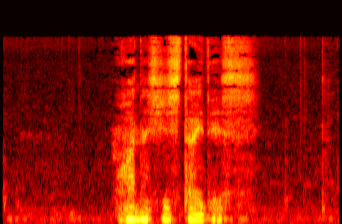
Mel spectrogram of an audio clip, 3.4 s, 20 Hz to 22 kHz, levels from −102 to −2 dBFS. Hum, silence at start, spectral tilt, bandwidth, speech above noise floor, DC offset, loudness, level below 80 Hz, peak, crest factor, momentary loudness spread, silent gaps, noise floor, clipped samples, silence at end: none; 1.15 s; -3.5 dB/octave; 11.5 kHz; 35 dB; under 0.1%; -26 LUFS; -52 dBFS; -10 dBFS; 18 dB; 10 LU; none; -61 dBFS; under 0.1%; 0.85 s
